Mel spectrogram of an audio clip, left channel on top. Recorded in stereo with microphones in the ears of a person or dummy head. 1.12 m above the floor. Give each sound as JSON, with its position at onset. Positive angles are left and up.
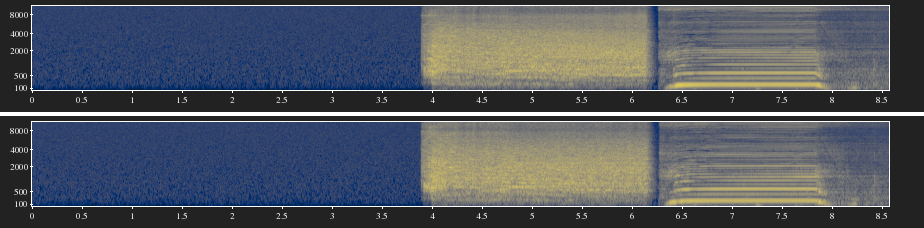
{"t": 3.9, "sound": "a scream", "side_deg": -10, "distance_m": 1.9}
{"t": 6.3, "sound": "a phone buzzing", "side_deg": 70, "distance_m": 3.0}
